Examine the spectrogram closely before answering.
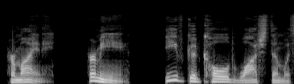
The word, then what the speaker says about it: Hermione: Ron grumbled as he watched Hermione andrumb conversing at another table, seemingly engaged in teaching him the correct pronunciation. Hermione, it's Hermione. Hermione. Her mean Eve.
